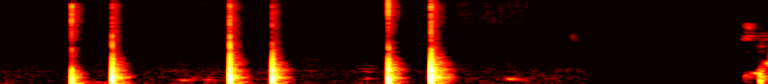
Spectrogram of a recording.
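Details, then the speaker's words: Chest percussion in a physical-exam lesson on the respiratory system, demonstrating the normal clear lung note: paired hollow taps repeated three times, a resonant percussion note over healthy lung. "vamos observar o som Claro pulmonar então eu peço que você agora já esteja escutando aula com os fones de ouvido e aumenta um pouco som para a gente poder te atentar ao som Claro com Leonardo o som Claro pulmonar e E aí"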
